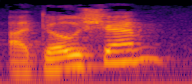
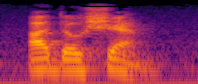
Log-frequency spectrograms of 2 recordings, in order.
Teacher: Oh, here the Mishnah Berurah says, when you pronounce Hashem's name, Tam HaNagina Hu Milara. That means the accent is on the later syllable. In other words, it's on the last syllable. · Shown in: second take · It's not Adoshem, but rather it's Adoshem.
